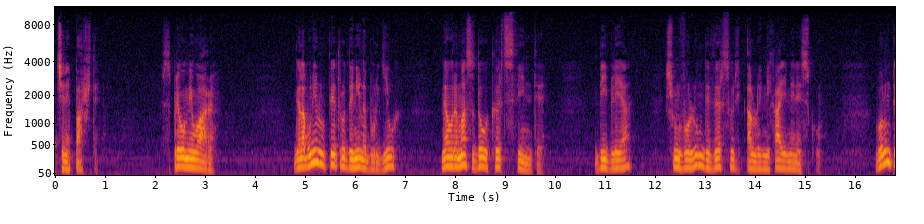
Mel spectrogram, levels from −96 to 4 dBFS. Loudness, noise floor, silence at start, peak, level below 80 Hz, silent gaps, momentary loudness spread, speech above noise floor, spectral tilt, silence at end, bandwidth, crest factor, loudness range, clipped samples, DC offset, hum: -24 LUFS; -62 dBFS; 0.05 s; -4 dBFS; -56 dBFS; none; 14 LU; 40 dB; -8 dB/octave; 0 s; 9 kHz; 20 dB; 5 LU; under 0.1%; under 0.1%; 50 Hz at -55 dBFS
